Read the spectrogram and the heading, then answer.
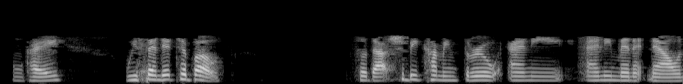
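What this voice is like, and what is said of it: Strained, losing voice. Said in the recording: “I'm losing my voice already ... all the hollering and screaming with the games ... now it's affecting me today”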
